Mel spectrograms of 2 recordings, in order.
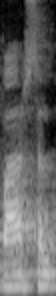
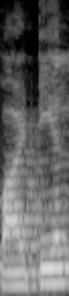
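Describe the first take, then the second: First: The middle consonant is a sh sound. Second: The middle consonant is a t sound. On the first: The speaker calls it right. "टी का उच्चारण क्या होगा? स होगा।" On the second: The speaker calls it wrong. "पार्टियल नहीं पढ़ते"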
